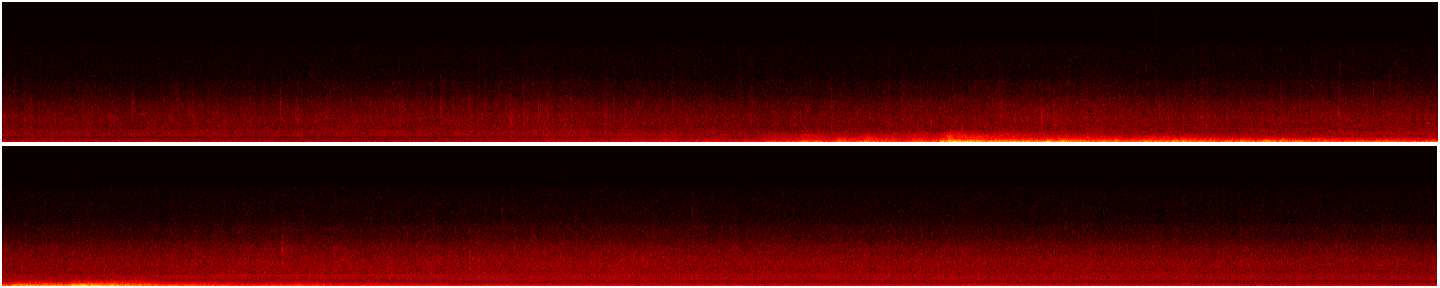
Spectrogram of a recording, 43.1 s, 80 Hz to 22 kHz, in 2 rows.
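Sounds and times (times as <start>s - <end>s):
heavy rain: 0.0s - 43.0s
rolling thunder: 11.4s - 30.0s.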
